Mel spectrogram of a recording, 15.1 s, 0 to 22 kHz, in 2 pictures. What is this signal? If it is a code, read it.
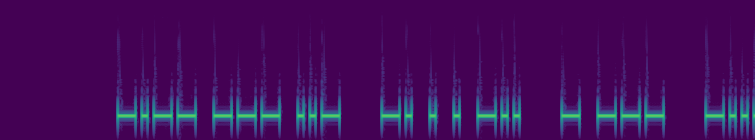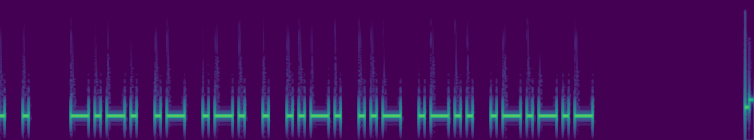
Morse code, heard as a keyed tone, about 19 wpm, 700 Hz. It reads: YOU NEED TO BE CAREFUL.
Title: Sentences with 3-Word Phrases - 20wpm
